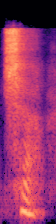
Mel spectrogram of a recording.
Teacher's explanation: Sometimes when we want to be precise, we add t to the sha to give the exact sound cha. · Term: ch sound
